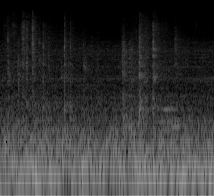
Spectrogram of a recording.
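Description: Vertical window blinds clicking and rattling as the slats are pushed aside, a string of faint, short clicks.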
